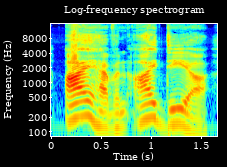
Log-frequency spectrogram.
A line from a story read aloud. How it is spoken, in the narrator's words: cried Little Knopf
